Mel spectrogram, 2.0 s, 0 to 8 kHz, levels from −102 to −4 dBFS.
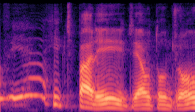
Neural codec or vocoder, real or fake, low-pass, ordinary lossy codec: vocoder, 44.1 kHz, 128 mel bands, Pupu-Vocoder; fake; 7.2 kHz; none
